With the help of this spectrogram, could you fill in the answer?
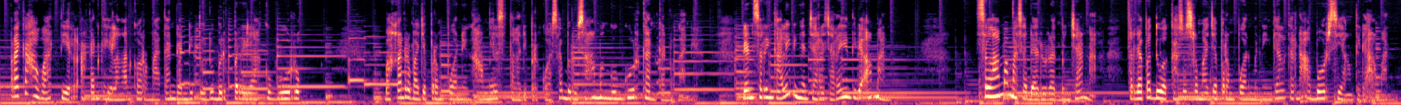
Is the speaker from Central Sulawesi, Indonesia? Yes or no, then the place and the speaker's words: yes; Central Sulawesi, Indonesia; Bagaimana dengan daerah saya, Sulawesi Tengah?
